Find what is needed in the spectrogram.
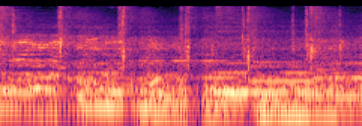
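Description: Live band playing: drums keep a steady beat under guitar and keyboards, with long held notes stepping up and down in pitch.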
